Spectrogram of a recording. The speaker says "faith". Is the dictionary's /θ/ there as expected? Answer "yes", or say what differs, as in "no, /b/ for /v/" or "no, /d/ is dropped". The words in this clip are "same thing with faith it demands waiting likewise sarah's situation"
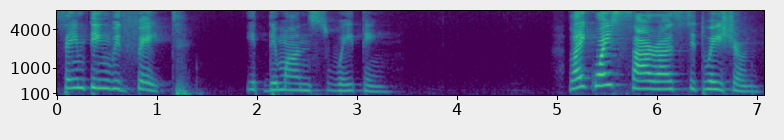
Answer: no, /t/ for /θ/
